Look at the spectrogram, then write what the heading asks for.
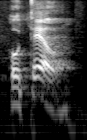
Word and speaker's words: hotel: the next one is Hotel okay Hotel try to say it the same way say hotel here the second syllable I stressed it okay I stress the second syllable I say hotel like Hotel okay can you say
